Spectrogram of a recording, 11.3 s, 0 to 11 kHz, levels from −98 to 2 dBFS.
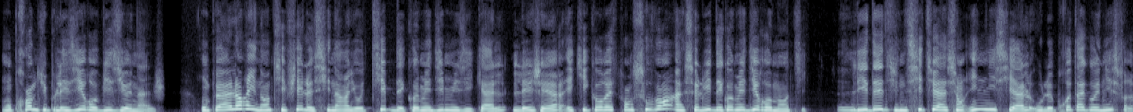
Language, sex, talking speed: French, female, 175 wpm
